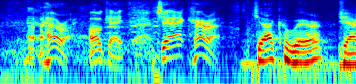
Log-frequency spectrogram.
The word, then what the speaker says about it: Herer: Have I pronounced it correctly, Jack? Herer. Herer.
